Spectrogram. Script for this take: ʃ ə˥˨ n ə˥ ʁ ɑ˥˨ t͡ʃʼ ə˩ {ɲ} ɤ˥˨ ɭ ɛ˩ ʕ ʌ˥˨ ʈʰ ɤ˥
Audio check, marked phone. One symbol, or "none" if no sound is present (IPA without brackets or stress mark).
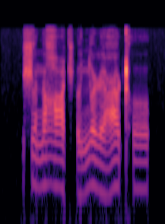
ɲ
